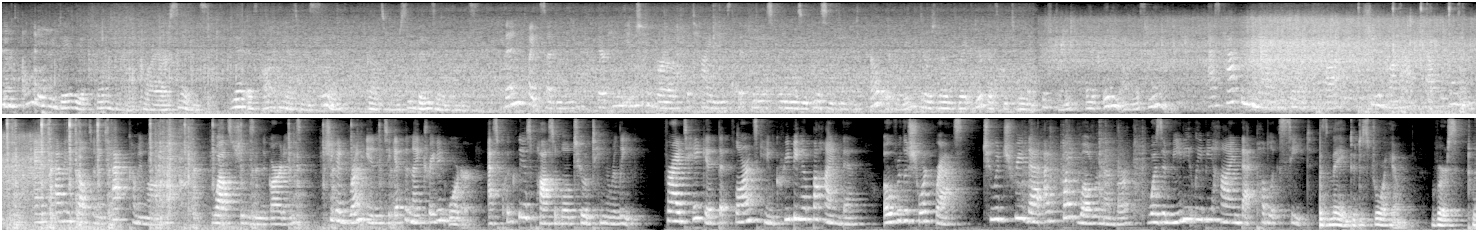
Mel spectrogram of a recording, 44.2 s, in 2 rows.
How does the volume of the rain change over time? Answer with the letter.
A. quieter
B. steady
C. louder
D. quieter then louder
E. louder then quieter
C.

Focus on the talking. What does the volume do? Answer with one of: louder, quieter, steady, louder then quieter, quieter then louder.
steady.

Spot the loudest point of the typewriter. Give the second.
23 s.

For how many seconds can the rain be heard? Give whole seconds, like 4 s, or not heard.
23 s.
